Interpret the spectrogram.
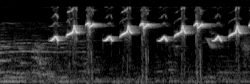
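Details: Gelatik batu, or cinereous tit, of the wingko type, in full song to set other birds singing: quiet start, then a rapid, even run of bright, high two-part whistled notes, about five each second, to the end.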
